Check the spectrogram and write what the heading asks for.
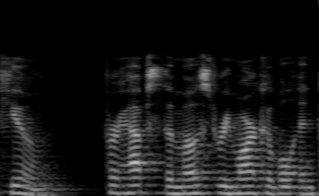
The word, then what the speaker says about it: Home: in the case of Daniel dunglas home pronounced Hume perhaps the most remarkable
